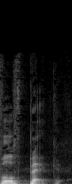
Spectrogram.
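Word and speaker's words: Vulfpeck: fliers has members of wolf Beck the original respect v UL f PE ck is pronounced with a w like a wolf like wooden pack pack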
